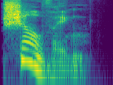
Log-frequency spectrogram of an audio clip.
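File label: "shelving", British English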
